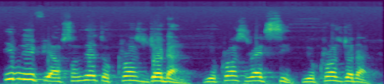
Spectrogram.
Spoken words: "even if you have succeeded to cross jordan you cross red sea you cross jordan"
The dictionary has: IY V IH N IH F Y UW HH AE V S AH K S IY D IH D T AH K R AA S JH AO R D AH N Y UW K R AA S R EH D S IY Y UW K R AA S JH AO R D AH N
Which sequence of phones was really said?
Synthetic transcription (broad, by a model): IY V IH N IH F Y UW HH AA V S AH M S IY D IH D T AH K R AA S JH AO D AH N Y UW K R AA S R EH D S IY Y UW K R AA S JH AO D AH N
